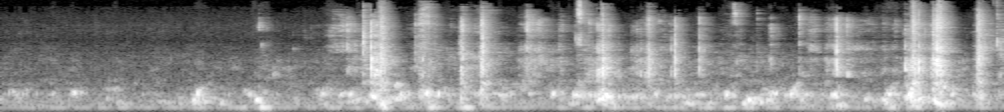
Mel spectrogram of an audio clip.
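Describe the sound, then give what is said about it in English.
A plastic lid being screwed onto a water bottle: quiet fumbling at first, then a few seconds of rapid, irregular clicking and scraping as the cap is twisted, with no one speaking. “Why is it so hard to screw a lid on a water bottle?”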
